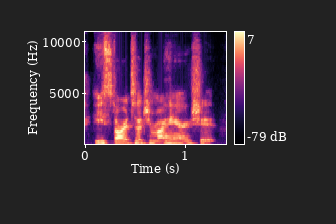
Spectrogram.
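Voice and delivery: usual speaking voice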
